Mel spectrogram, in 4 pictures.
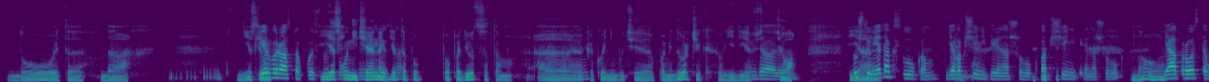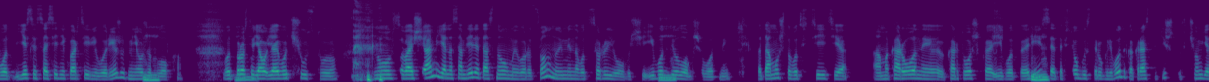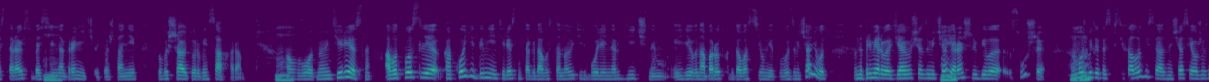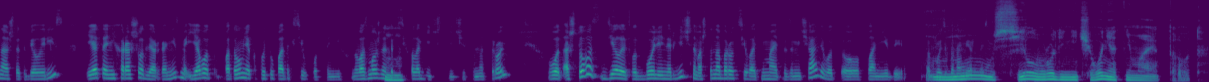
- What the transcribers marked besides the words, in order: grunt; chuckle; chuckle
- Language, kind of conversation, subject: Russian, unstructured, Как еда влияет на настроение?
